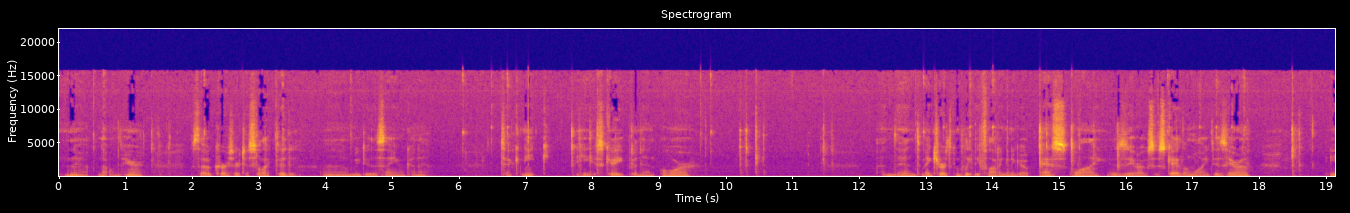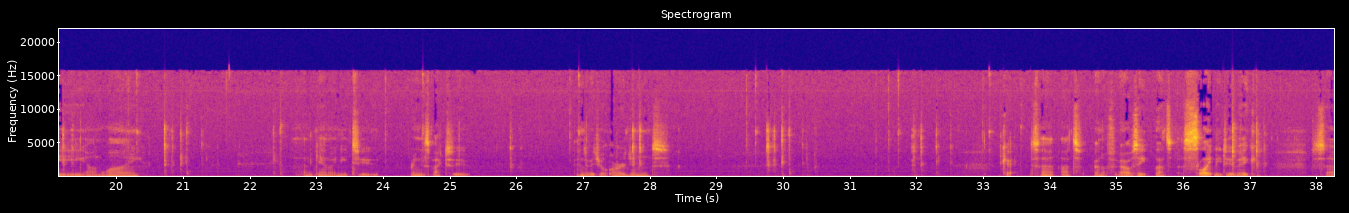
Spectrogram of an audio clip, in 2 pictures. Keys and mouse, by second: 1.4 shift+s, 7.7 e, 8.6 r, 10.2 e, 11.4 r, 13.3 click, 14.7 s, 18.5 e, 20.7 e, 21.3 s, 25.9 s, 27.7 e, 29.7 e, 30.3 s, 31.9 e, 36.7 a, 37.1 a.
